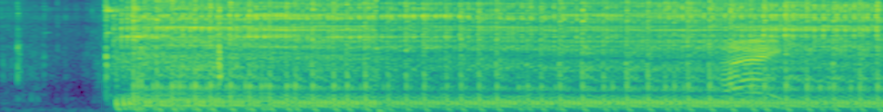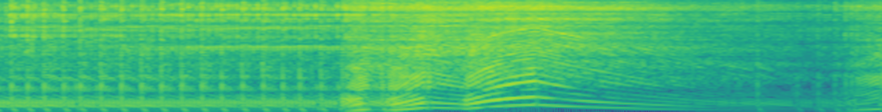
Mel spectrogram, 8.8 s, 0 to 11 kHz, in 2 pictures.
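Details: Husqvarna 562XP chainsaw after a software reflash for dying when hot and stumbling. Primed to purge air, then after its longest straight run, which the owner calls its best running ever. Pulls steady through the cut, revs cleanly when freed. Healthy under load.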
